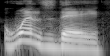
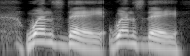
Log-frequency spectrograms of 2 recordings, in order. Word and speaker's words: Wednesday: Miércoles nosotros pronunciamos Wednesday. Esto es uno de los días más difíciles de pronunciar porque está como que la escritura distinta como lo pronunciamos, ¿no es así? Wednesday.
